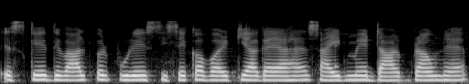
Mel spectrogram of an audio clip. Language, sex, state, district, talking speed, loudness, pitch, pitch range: Hindi, female, Jharkhand, Ranchi, 190 wpm, -12 LUFS, 200 Hz, 200-205 Hz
